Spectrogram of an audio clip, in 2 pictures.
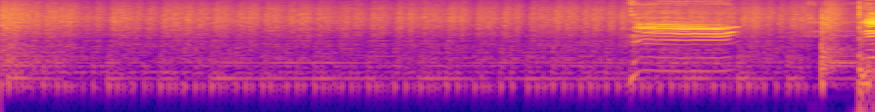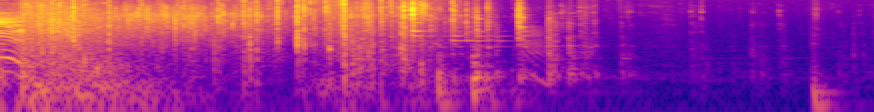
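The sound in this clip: A wooden Fastelavn barrel being struck and breaking apart: a sudden loud crack near the middle, followed by scattered cracking and clattering debris, then one final thump at the end.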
